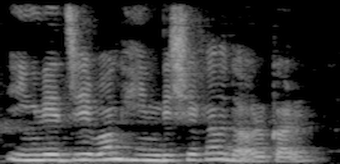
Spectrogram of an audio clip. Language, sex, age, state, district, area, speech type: Bengali, female, 18-30, West Bengal, Birbhum, urban, spontaneous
